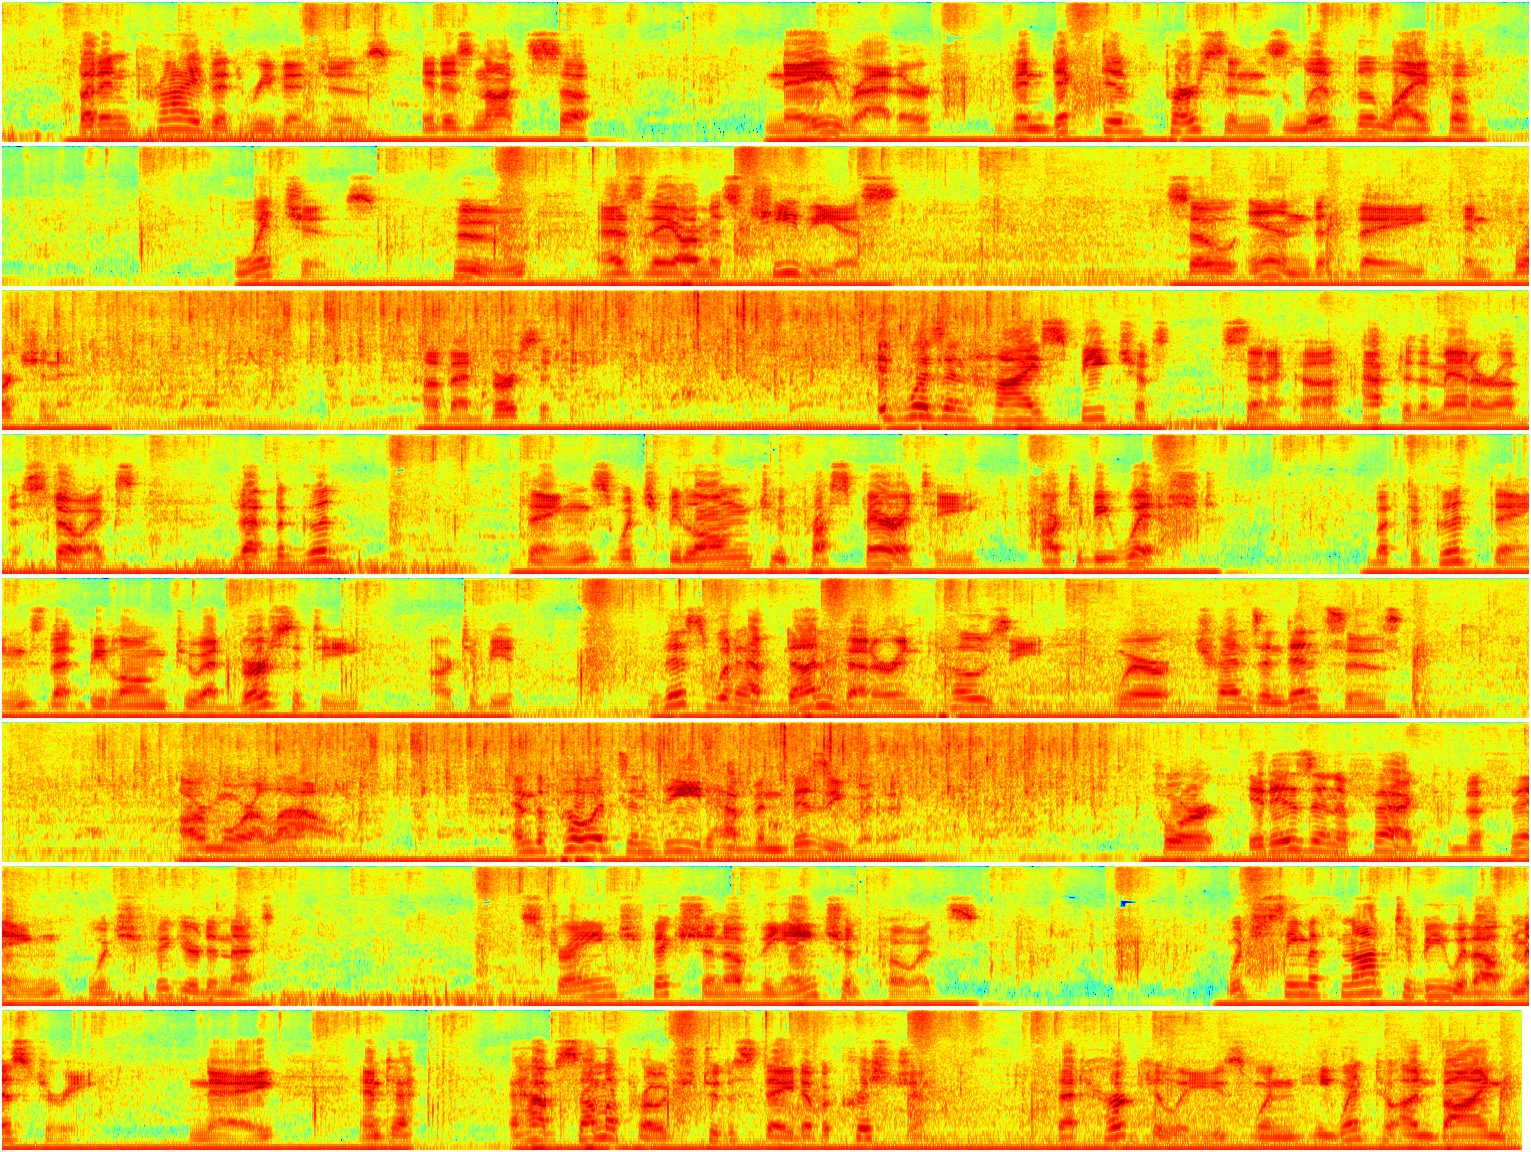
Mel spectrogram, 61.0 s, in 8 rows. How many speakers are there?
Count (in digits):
1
